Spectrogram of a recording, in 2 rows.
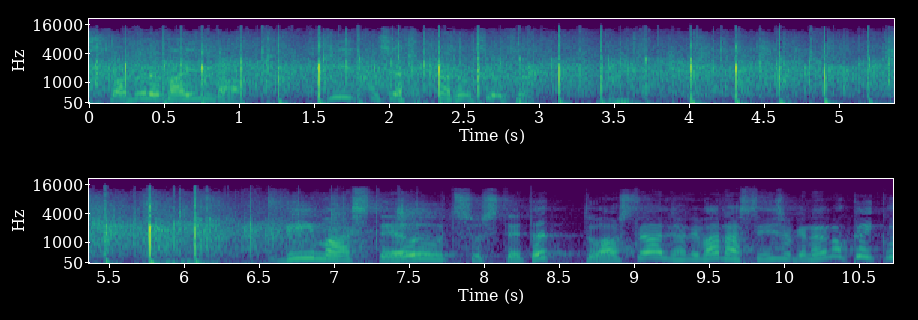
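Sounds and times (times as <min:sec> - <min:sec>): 
audience clapping in a steady even rhythm: 0:00.0 - 0:07.8
speech: 0:00.2 - 0:03.6, 0:06.7 - 0:10.7.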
